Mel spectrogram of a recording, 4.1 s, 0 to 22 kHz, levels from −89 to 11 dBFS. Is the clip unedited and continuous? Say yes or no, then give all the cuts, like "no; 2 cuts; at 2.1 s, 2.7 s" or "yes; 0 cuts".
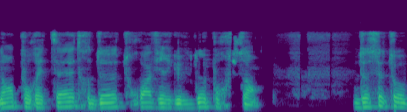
yes; 0 cuts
